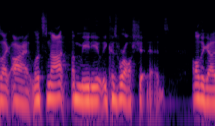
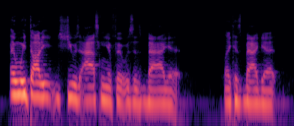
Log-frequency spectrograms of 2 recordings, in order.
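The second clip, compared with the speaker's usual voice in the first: plain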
